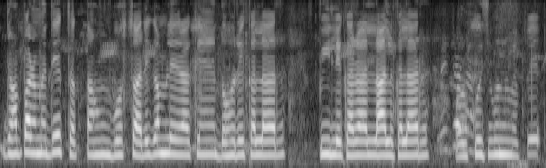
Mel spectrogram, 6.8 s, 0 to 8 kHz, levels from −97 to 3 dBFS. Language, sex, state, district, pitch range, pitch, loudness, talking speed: Hindi, male, Madhya Pradesh, Bhopal, 245-265 Hz, 255 Hz, -17 LUFS, 185 wpm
